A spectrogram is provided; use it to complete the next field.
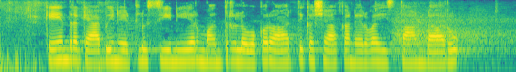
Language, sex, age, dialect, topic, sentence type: Telugu, female, 18-24, Southern, banking, statement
